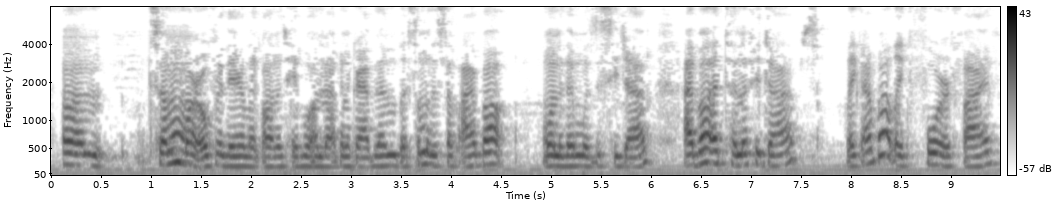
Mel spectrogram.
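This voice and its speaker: A woman's voice: mid-range voice, mellow, a little hiss or hum, rough recording. A young woman vlogger chatting casually to camera in a Q&A, her voice a little off from a cold, with many fillers like "like". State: recovering from a cold, voice slightly off.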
